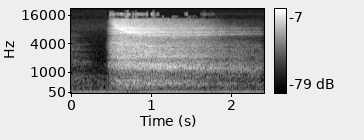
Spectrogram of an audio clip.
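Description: A single sustained breath of noisy air starts abruptly and carries on steadily, close and fairly loud, during a guided mobility stretching exercise, with a low steady hum beneath it.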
